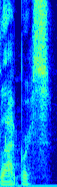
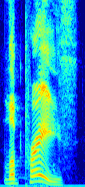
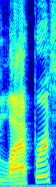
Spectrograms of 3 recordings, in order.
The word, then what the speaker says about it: Lapras: a what he's like 'la praise the Allah praise it and look at it like you mean Lapras he's like yeah 'la praise the dumbest pronunciation have ever heard for lappers ever still better than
